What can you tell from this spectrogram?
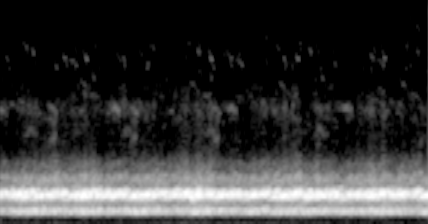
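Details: Pond frogs in a horse pasture sing together as an unbroken, ringing mass of overlapping trills, even in volume from start to finish; Zoom recorder, nothing else clearly heard.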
